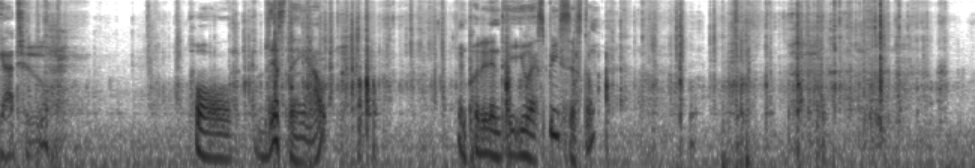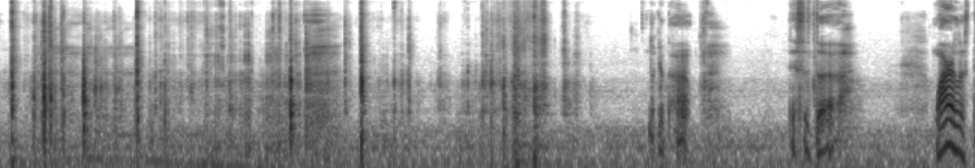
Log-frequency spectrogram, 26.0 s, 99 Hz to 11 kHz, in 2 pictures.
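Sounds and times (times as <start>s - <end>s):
plastic scraping: 1.8s - 20.8s.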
